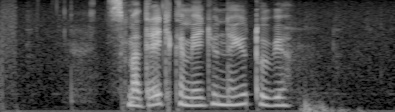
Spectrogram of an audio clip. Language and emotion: Russian, neutral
